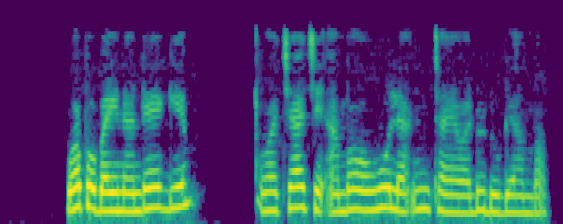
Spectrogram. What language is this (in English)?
Swahili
